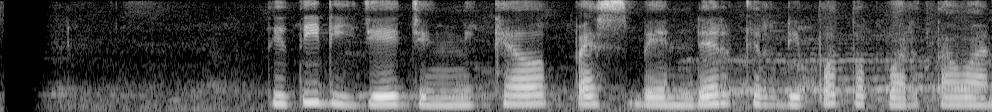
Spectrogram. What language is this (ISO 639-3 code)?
sun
